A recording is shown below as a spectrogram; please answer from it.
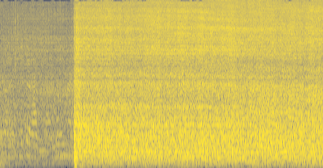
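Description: Hot air balloon's propane burner firing: a loud, steady rushing blast starts abruptly about a second in and holds at an even level.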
